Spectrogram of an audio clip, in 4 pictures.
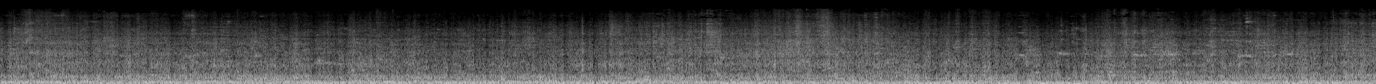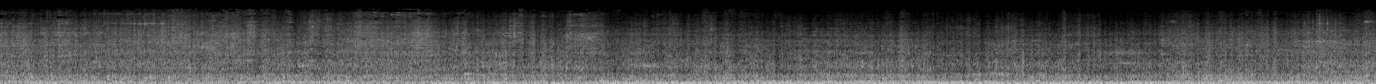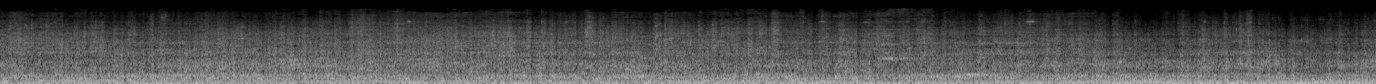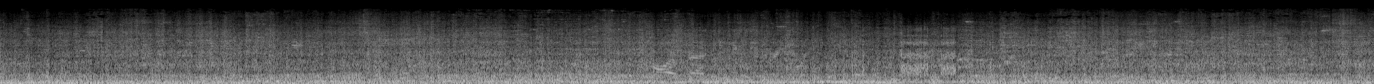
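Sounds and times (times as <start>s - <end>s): steel wheels running on rails: 0.0s - 55.0s.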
